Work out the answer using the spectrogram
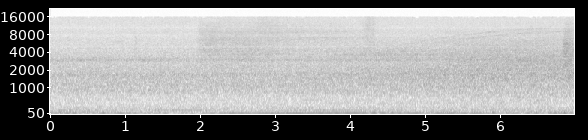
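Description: A train running by: a steady rumble with a low engine hum underneath.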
